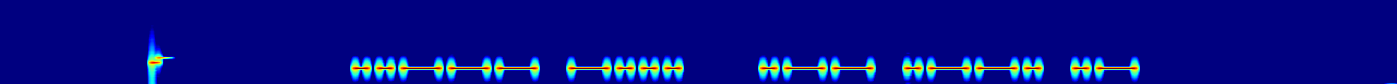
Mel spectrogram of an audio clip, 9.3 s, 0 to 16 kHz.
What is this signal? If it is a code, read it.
Morse code, heard as a keyed tone, about 15 wpm, 700 Hz. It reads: 2B WPA
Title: Field Day Exchanges Encore - 15wpm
